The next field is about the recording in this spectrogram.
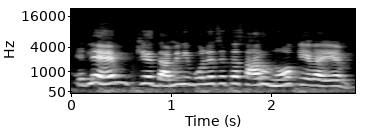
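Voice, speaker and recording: A woman's voice: very high voice, fairly quick. A woman playing a meek, hesitant daughter-in-law. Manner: hesitant, soft, placating. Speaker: actor in a short film. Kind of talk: family drama acting.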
